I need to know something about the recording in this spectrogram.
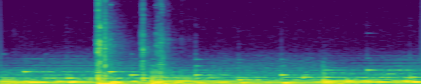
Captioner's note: doors opening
